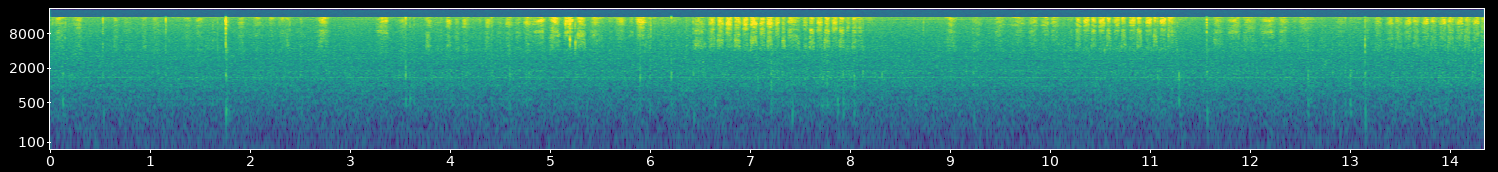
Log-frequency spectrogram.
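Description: Faint scratching of a stylus making quick drawing strokes on a graphics tablet, barely above near silence, coming in two busier runs, one around the middle and another a few seconds later.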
